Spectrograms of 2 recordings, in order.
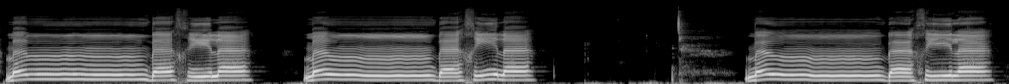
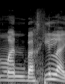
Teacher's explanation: bunyi n-nya dibalik ke bunyi mem disamarkan dan dengungkan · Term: iqlab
